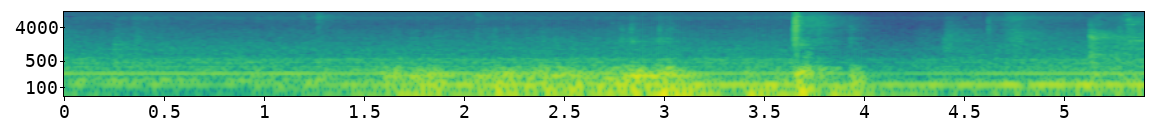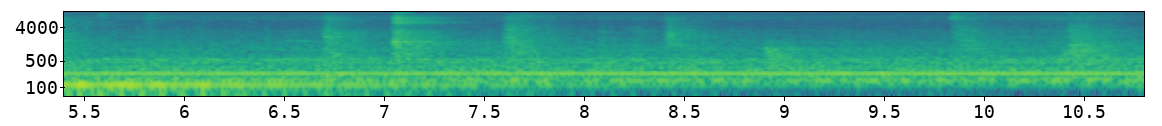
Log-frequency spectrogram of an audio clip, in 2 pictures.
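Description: A bicycle being taken out of a bench-mounted repair-stand clamp and moved: low knocking and rumbling as the frame is freed and lifted, with a sharp click near four seconds in, then scattered light clicks and rattles as the bike is wheeled away.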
